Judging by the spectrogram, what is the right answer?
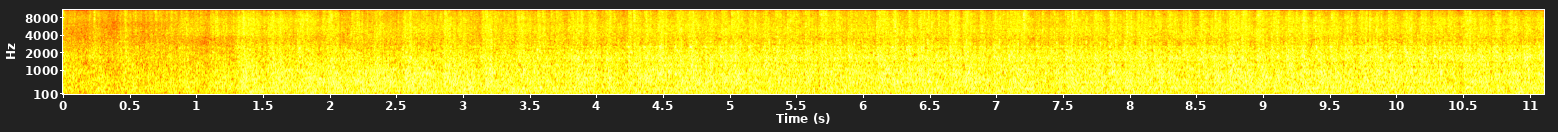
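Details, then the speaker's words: Homemade mini Jenny JN4 WW1 replica aircraft two-stroke engine after 13 years sitting: loud, ragged crackling rattle with uneven beat that never settles; runs rough and erratic, cause unknown. "I don't get it but there you go hers like a kitten on methamphetamines I'll call it a win huh"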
